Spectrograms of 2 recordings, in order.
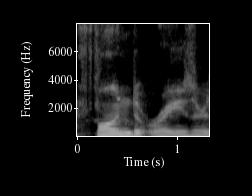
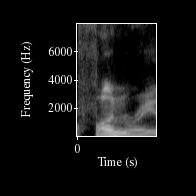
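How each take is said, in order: First: The d sound is clearly pronounced. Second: The d sound is dropped. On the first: Money is being raised. The speaker calls it right. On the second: Fun is being raised. The speaker calls it wrong.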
